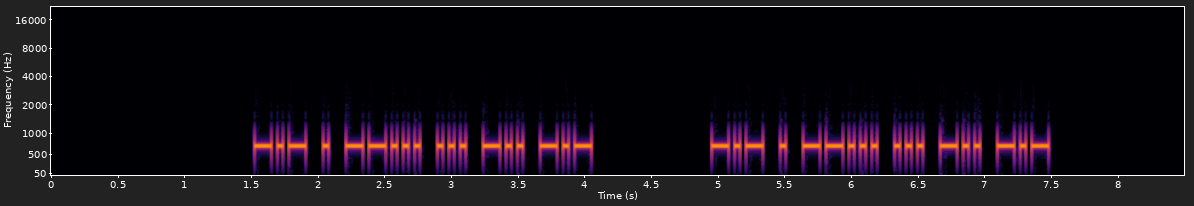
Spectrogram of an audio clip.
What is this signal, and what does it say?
Morse code, heard as a keyed tone, about 28 wpm, 700 Hz. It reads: KE7SDK KE7SDK
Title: USA Call Signs - 6 Characters - Repeated 2x - 28wpm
